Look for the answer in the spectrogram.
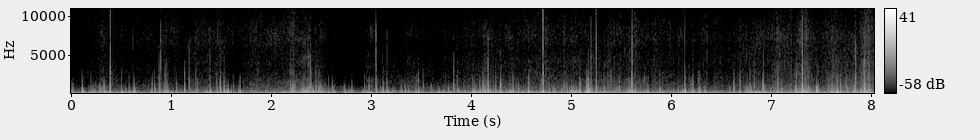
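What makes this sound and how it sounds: Fingertips and nails crinkle and rub a light blue plastic shower cap stretched over a large hollow Yeti microphone. The result is a steady, dense stream of soft crinkling and rustling with deep, boomy low rumbles. Quick, sharp crackles and taps cut through the rustling throughout.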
